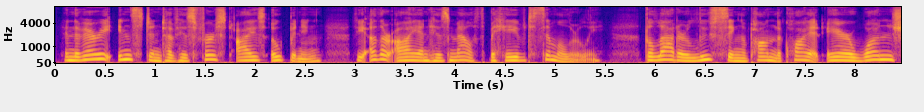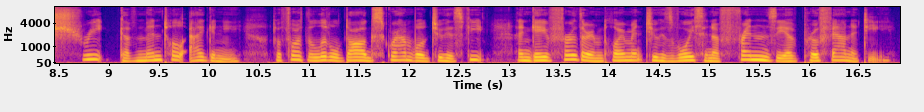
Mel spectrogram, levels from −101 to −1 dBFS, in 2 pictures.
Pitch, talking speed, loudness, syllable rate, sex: 195 Hz, 175 wpm, -16 LUFS, 5.2 syllables/s, female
